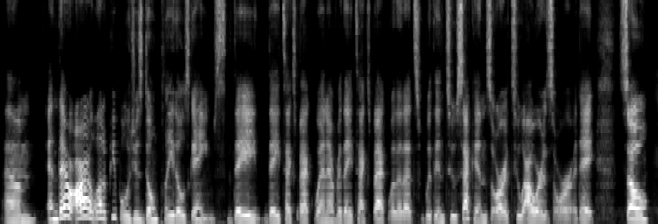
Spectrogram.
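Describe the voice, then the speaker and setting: A Dutch woman, a native Dutch speaker talking in English, explaining things to camera in a thoughtful way, with many fillers and slow, stretched words for emphasis. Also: lowish voice, creaky, fairly bright tone. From Netherlands. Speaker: channel host, coach. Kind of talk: casual explanatory talk to camera.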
